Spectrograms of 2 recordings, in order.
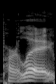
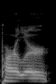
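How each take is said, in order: First: The name ends in an open vowel, without r. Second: The name ends with an r sound. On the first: This is the intended French-style pronunciation. "the intended pronunciation of this platform was Parlay" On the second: This is the speaker's own non-French way of saying it. "I'm still going to continue to call it Parler because I'm not French"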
